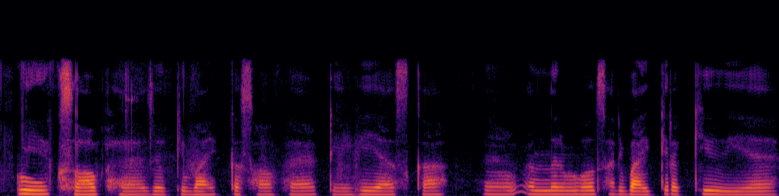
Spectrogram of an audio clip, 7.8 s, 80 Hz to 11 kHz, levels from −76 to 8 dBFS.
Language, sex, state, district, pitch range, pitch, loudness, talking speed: Hindi, female, Bihar, Sitamarhi, 190-205 Hz, 195 Hz, -24 LUFS, 155 wpm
